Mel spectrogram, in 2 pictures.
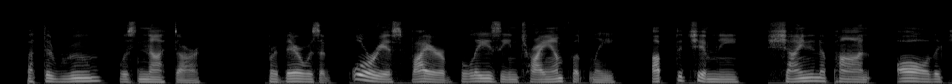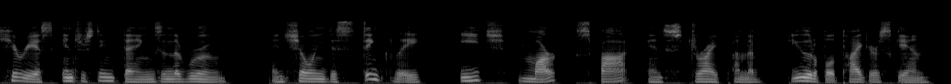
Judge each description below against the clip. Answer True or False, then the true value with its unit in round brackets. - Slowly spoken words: True (125 wpm)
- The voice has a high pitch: False (120 Hz)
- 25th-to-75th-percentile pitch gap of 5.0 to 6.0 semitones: False (3.8 semitones)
